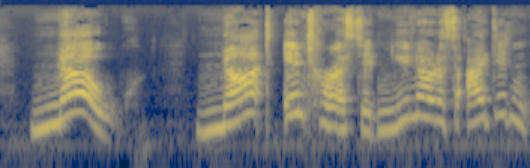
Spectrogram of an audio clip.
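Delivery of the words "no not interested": very firm, raised, shutting-down voice. Showing how to turn down someone who won't back off: firmest refusal. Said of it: "the firmest level is going to be".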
